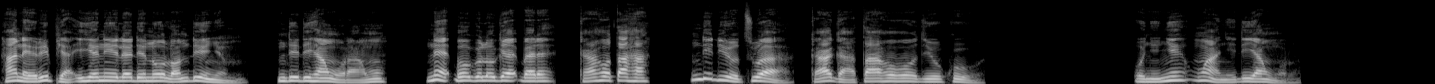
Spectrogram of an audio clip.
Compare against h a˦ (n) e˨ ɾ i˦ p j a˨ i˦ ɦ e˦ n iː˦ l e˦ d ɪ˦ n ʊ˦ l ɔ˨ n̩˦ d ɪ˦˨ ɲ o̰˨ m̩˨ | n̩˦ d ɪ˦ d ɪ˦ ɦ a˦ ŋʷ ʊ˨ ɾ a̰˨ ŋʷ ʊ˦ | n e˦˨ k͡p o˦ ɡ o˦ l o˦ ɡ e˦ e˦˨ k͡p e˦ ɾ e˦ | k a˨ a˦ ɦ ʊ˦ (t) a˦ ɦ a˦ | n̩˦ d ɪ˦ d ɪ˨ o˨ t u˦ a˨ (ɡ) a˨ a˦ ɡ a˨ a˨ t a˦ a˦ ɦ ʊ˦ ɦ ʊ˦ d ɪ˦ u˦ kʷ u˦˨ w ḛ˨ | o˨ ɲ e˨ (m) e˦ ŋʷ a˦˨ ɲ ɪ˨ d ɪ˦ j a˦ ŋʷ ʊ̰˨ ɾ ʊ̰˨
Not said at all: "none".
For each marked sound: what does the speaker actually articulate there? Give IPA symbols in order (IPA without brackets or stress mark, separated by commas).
n, t, k, ɲ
